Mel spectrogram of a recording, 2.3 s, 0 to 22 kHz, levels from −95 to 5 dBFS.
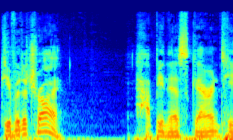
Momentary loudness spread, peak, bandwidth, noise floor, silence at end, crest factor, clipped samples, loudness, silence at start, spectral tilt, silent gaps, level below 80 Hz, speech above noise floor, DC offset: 8 LU; -6 dBFS; 16.5 kHz; -52 dBFS; 0 s; 14 dB; under 0.1%; -20 LUFS; 0 s; -5 dB/octave; none; -28 dBFS; 33 dB; under 0.1%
